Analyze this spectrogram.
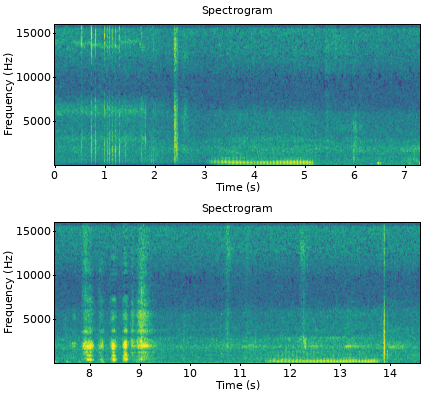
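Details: An Old English Bulldog snores with long, rumbling, rasping breaths about eight seconds apart.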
